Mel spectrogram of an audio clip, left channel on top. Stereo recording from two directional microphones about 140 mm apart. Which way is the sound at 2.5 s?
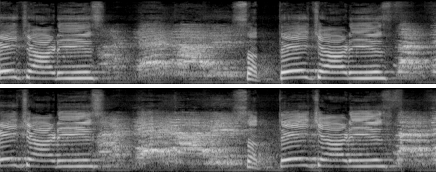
90° left.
